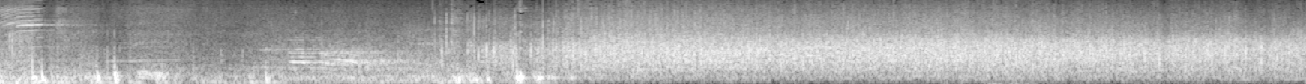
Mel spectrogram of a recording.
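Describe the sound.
A few seconds of mixed voices and shuffling give way to a loud, sustained storm of applause from pilgrims thanking the Pope after his blessing at a papal audience, steady and dense until the end.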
